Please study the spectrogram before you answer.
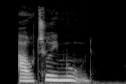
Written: autoimmun

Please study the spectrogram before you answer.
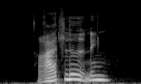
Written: retledning

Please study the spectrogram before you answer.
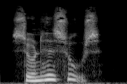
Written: sundhedshus

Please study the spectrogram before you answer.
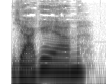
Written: jakkeærme

